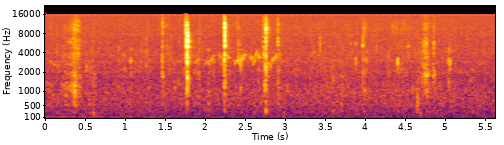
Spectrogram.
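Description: Someone chewing a mouthful of cooked brook trout, with a few short wet mouth clicks and smacks, the sharpest a little under two seconds in.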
